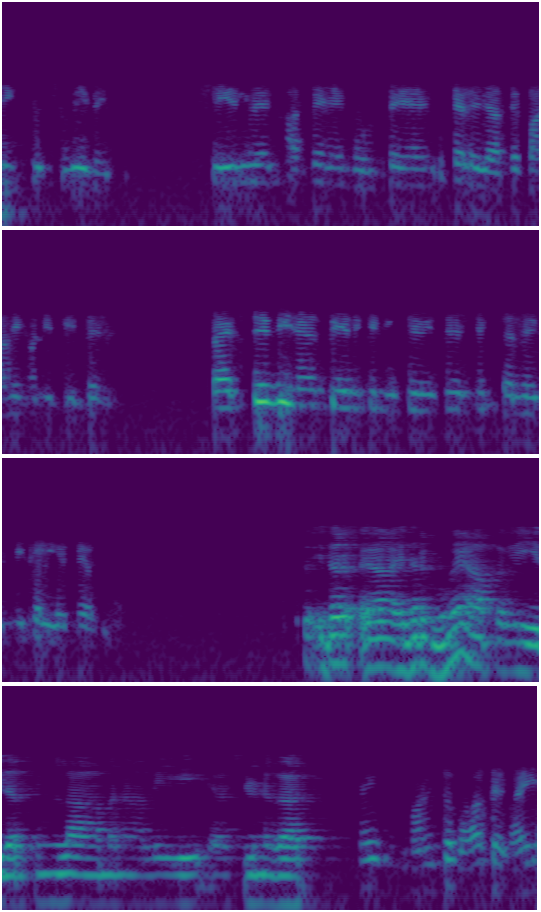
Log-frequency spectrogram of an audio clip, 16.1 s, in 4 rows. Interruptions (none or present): none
